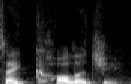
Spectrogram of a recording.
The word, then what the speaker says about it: psychology: All right, এই যে biology, then psychology, অনেকে বলে psychology, but it was psychology.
